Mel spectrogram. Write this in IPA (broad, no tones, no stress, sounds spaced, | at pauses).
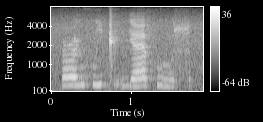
ʕ y xʷ i ɡ͡ǁ ṵ nʲ æ f u s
